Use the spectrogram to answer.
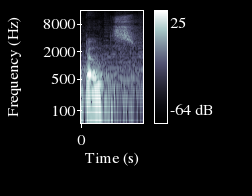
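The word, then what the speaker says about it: doubts: डाउट्स में जो spelling आती है उसमें हम बी का यूज़ नहीं करते हैं, क्योंकि जब भी इंग्लिश लैंग्वेज में बी टी से पहले आता है तो उसको हम साइलेंट कर देते हैं, तो ये होता है डाउट्स।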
